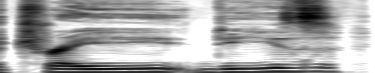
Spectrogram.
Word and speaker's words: Atreides: We got Doctor Doom number 10 and regular Dune House of Atreides. Ah, I've got Atreides. Would you like one? That's how it's pronounced.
